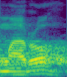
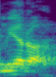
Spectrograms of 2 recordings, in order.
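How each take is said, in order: First: The first vowel after m is a. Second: The first vowel after m is i. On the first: "bukan dibaca maroh" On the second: "bukan dibaca miroh"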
